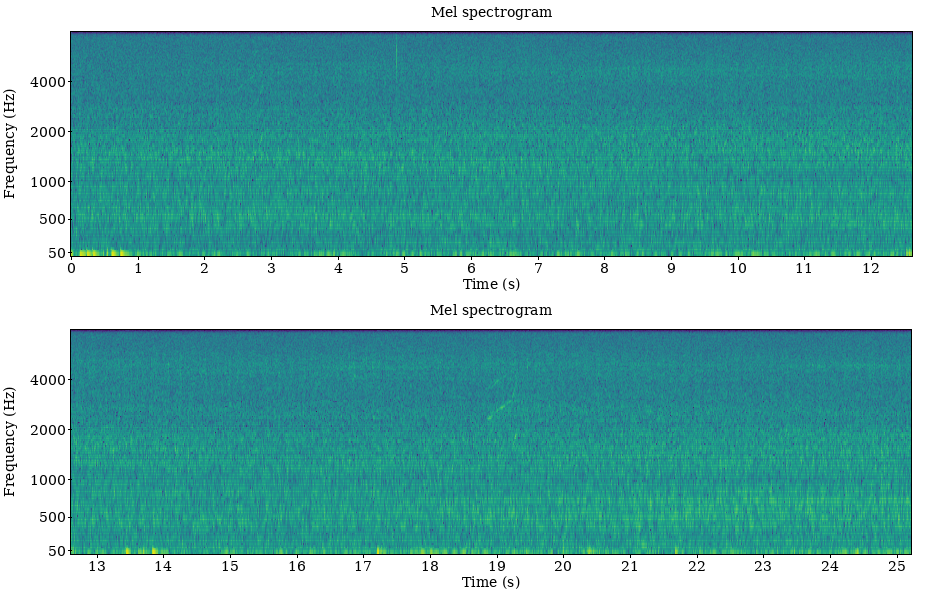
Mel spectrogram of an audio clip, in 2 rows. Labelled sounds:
18.8	19.4	killer whale, 1.6 to 4.2 kHz

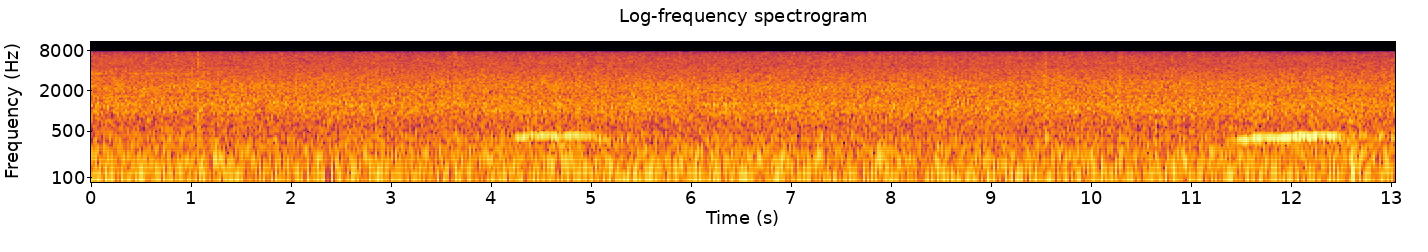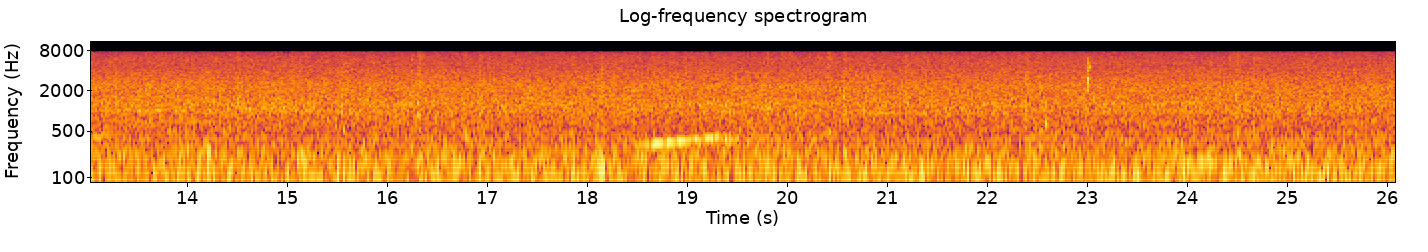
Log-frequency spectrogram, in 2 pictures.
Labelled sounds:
4.2	4.7	humpback whale, 0.38 to 0.47 kHz
11.4	12.5	humpback whale, 0.35 to 0.47 kHz
18.5	19.3	humpback whale, 0.28 to 0.45 kHz

